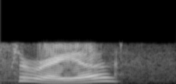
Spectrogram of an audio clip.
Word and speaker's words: Soraya: This is Soraya. My name is spelled... – Hold on. – Sure. – okay. – It's S-O-R-A-Y-A.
